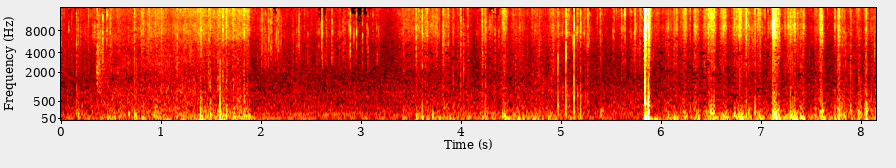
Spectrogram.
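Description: The dangling straw tassel of a woven natural raffia/straw crochet bag, held up close to the microphone, is handled, rubbed and scratched with long acrylic nails and fingertips. It makes a dry, crackly rustle of fibrous strands over a low, muffled rumble, with one sharper scratch about two-thirds of the way through.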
